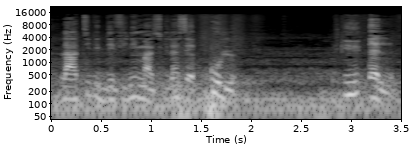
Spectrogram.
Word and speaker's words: ul: UL. Comme le U se prononce OU en roumain, donc UL se dit ul.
